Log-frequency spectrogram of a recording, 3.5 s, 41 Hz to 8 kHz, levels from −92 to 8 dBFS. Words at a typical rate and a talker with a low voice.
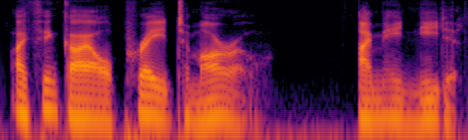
Yes: average, 170 wpm; very low, 90 Hz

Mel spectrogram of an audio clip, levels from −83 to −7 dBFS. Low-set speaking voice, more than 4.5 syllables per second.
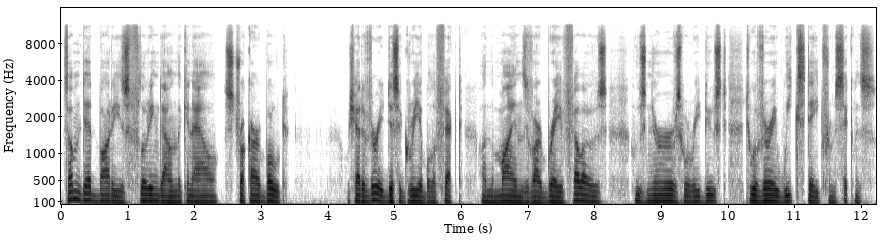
Yes: low, 105 Hz; 5.1 syllables/s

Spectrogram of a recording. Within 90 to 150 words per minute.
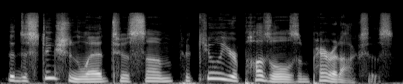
Yes: slow, 135 wpm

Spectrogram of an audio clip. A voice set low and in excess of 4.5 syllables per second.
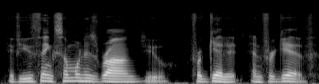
Yes: low, 130 Hz; 5.8 syllables/s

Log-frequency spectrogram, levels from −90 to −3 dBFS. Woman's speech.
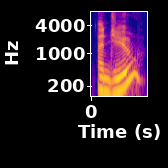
No: male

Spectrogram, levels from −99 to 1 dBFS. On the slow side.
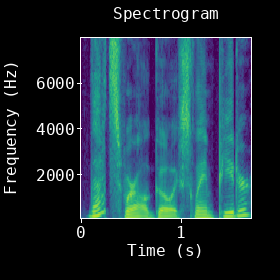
No: fast, 210 wpm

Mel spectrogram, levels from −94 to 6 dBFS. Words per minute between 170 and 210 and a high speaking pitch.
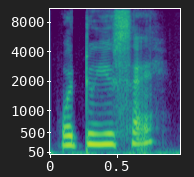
No: fast, 245 wpm; high, 240 Hz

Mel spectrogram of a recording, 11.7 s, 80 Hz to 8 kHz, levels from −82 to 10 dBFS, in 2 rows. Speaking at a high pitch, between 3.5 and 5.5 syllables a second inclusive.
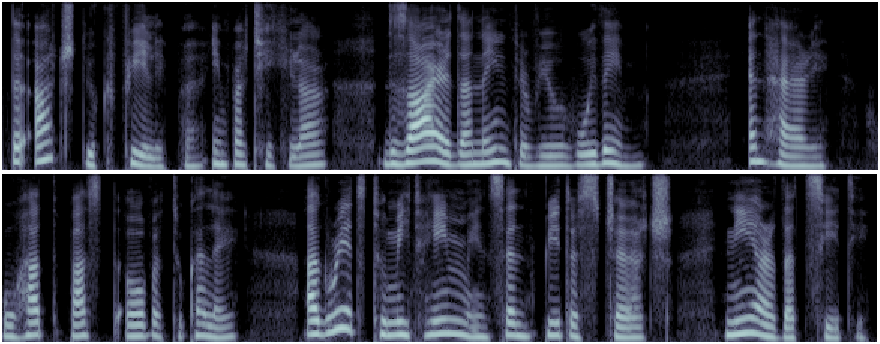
Yes: high, 195 Hz; 5.0 syllables/s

